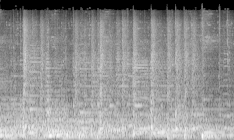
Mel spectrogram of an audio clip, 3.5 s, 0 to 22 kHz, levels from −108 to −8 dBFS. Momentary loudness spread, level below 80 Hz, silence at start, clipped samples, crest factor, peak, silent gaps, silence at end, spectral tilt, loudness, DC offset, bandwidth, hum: 2 LU; -34 dBFS; 0 s; under 0.1%; 16 dB; -2 dBFS; none; 0 s; -4.5 dB/octave; -17 LUFS; under 0.1%; 16.5 kHz; none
